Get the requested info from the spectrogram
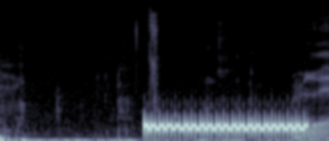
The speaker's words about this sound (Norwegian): summetonen er, den er fin, altså.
